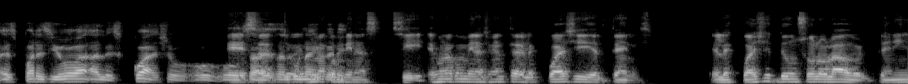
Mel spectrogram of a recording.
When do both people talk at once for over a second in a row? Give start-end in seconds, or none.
2.3-3.7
